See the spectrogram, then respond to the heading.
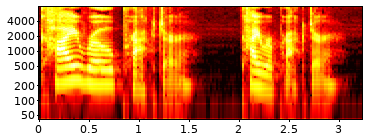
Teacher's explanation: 4 syllables with stress on the first.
